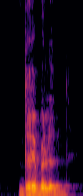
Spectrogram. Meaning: 1. to jog with small steps 2. to dribble
- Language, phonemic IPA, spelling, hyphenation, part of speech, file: Dutch, /ˈdrɪ.bə.lə(n)/, dribbelen, drib‧be‧len, verb, Nl-dribbelen.ogg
